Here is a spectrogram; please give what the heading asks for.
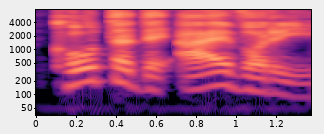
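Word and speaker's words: Côte d'Ivoire: to say his name kot the ivory is how they prefer it but heaps of people say Ivory Coast I'm sure yeah that's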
